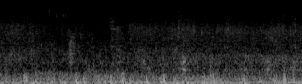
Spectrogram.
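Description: A sailboat moves slowly at about 1.9 knots on a broad reach, with a steady rush of wind and water washing along the hull. The sound is continuous and fairly loud throughout, with no talk.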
